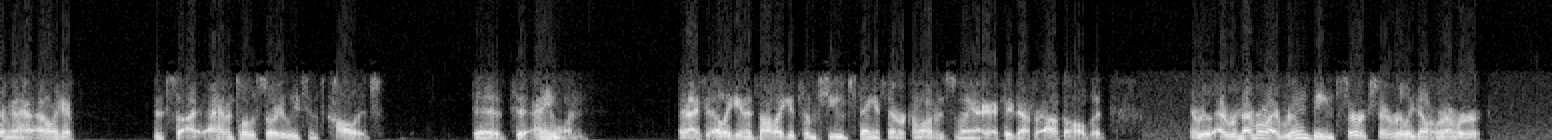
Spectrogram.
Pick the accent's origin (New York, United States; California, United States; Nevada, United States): California, United States; Bay Area, San Francisco suburbs; I sort of grew up in the Bay Area, in nice suburbs of San Francisco, in between San Francisco and San Jose, San Mateo, Burlingame, Burlingame Hills, Atherton for a while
